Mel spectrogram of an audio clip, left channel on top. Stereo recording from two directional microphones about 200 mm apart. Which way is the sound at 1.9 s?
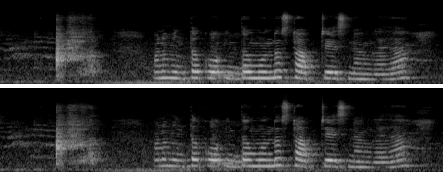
15° left (ahead or behind).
